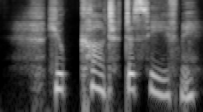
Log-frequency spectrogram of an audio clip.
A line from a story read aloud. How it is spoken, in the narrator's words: he said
